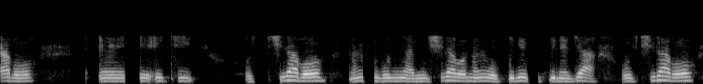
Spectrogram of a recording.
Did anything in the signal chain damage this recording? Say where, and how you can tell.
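Yes. Throughout, the speech sounds rough, muffled and warbly, with nothing above 3.8 kHz. This is tandem speech coding: AMR-NB then G.729A, the second recoding the first's damage.

From 6.37 to 6.41 s, a 40 ms block of digital silence cuts in. The driver or buffer stage likely missed filling output in time.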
